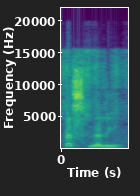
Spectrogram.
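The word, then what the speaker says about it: personally: इसको पढ़ते हैं पर्सनली। पी से होता है प इ यहां पे साइलेंट हो गया।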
